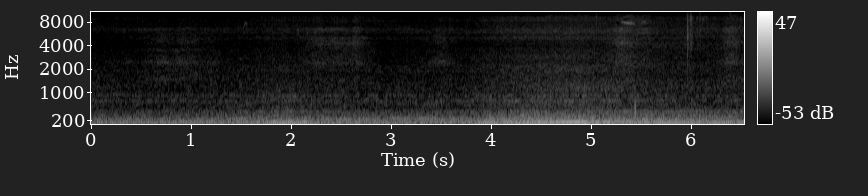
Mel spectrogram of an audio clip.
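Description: Dump truck engine running with a low rumble, briefly louder about two seconds in and growing louder again from about four seconds in.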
